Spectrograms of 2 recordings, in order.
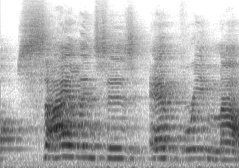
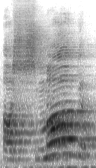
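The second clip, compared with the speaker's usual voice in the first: ordinary talk, nothing marked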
